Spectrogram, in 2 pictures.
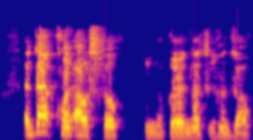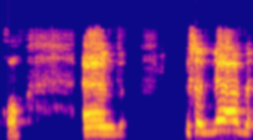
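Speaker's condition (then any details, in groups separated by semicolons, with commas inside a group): Moebius syndrome; congenital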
